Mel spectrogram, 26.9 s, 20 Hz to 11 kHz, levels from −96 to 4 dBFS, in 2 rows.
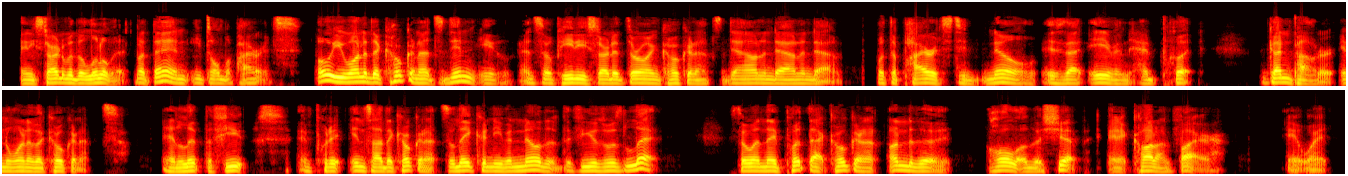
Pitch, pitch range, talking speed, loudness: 110 Hz, 105-120 Hz, 190 wpm, -25 LUFS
